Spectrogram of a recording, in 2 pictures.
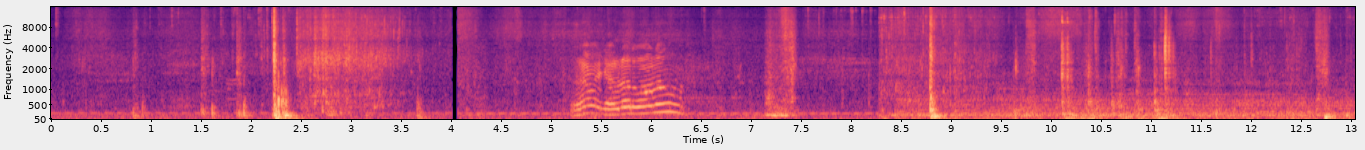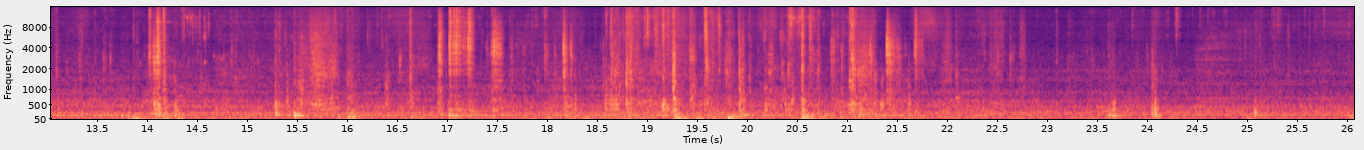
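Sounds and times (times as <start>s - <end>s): knocks of boat handling: 1.6s - 2.6s, 8.4s - 11.8s, 13.8s - 22.9s
steady low rumble: 3.8s - 26.0s.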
